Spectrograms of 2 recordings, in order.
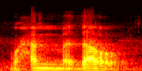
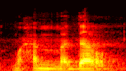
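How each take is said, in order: First: The n merges into a stressed following r. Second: The n merges into a stressed following r.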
